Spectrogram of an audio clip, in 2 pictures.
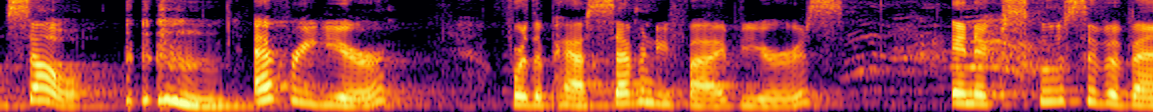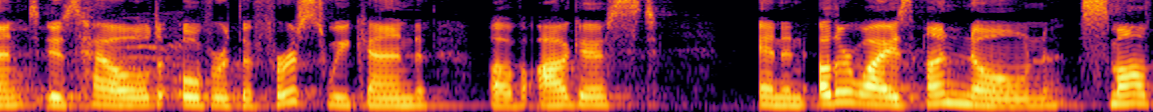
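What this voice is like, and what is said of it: Hoarse voice. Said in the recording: “Excuse my hoarseness. ... I'm hoarse for like 3 months”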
